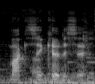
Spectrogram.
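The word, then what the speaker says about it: Makise Kurisu: Makase Kurisu, that's how you say it.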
